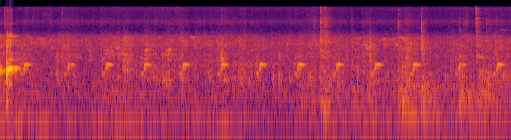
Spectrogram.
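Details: White-breasted waterhen, recorded for luring birds, giving soft, short rising notes spaced evenly about every two-fifths of a second in a steady, quiet series. It opens with one louder note, and faint low background hum is present.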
